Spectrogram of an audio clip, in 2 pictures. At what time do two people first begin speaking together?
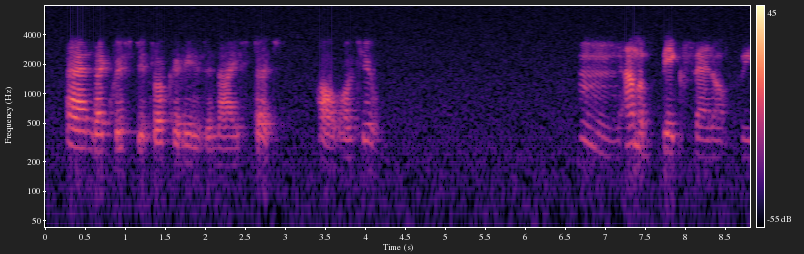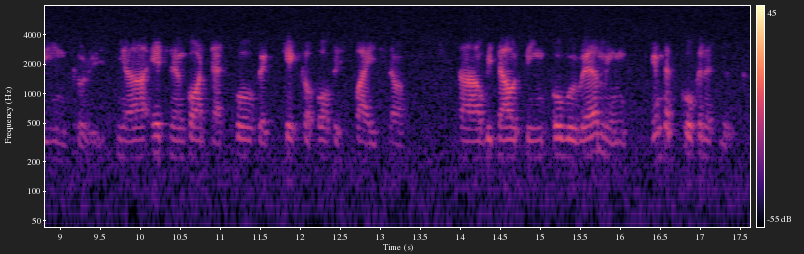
none

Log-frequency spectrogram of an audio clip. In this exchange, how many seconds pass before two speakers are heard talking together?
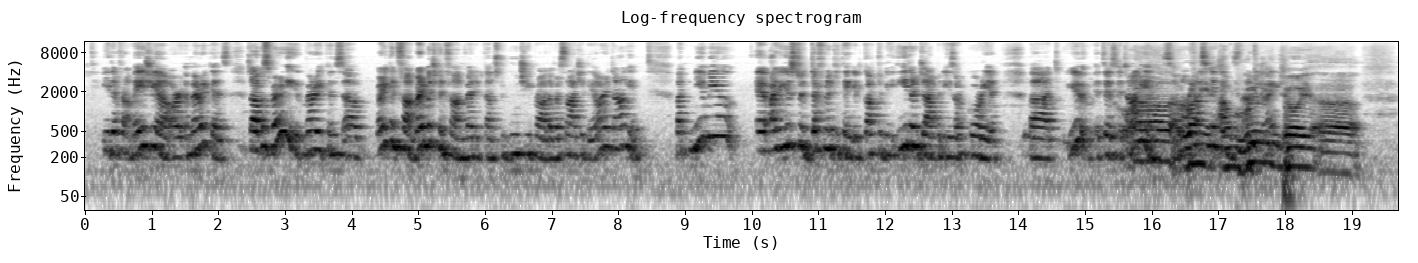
15.5 s

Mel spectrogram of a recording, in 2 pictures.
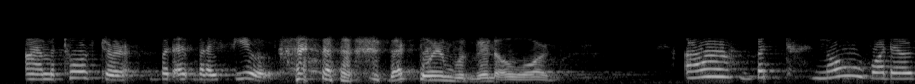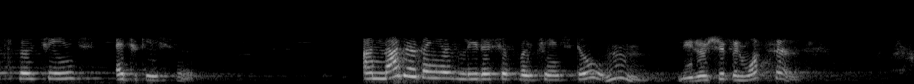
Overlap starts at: none

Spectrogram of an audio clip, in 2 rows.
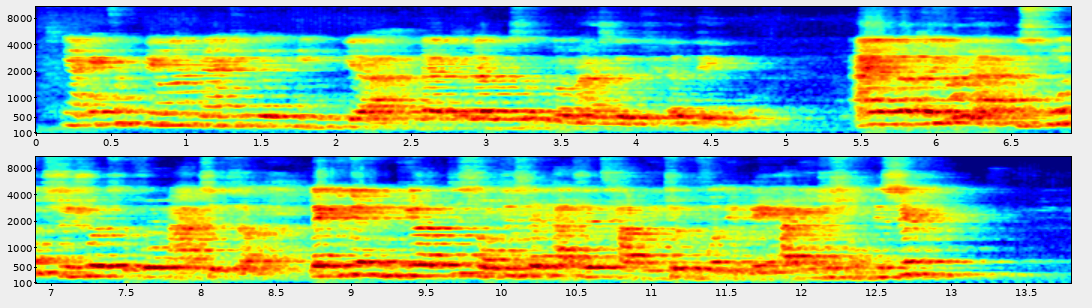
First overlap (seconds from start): none

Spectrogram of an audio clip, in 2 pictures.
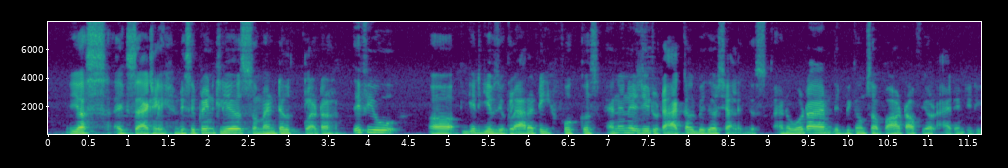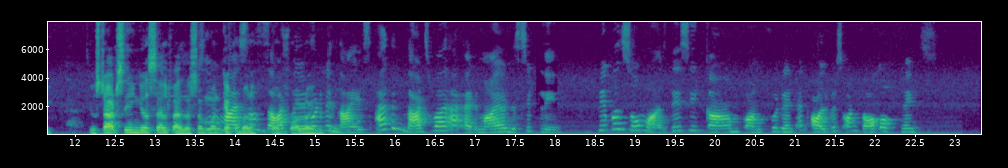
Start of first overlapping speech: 13.6 s

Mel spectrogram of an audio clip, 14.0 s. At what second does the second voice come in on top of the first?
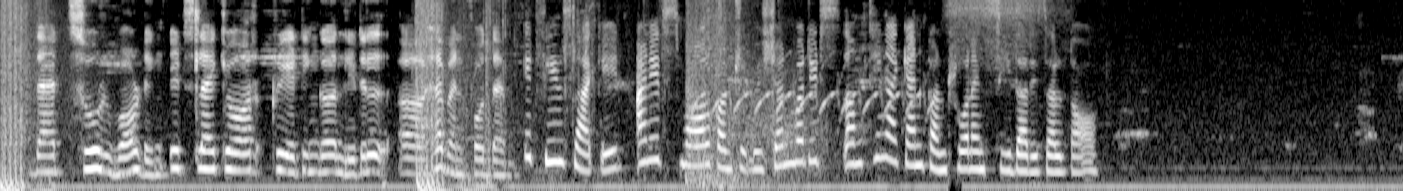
none

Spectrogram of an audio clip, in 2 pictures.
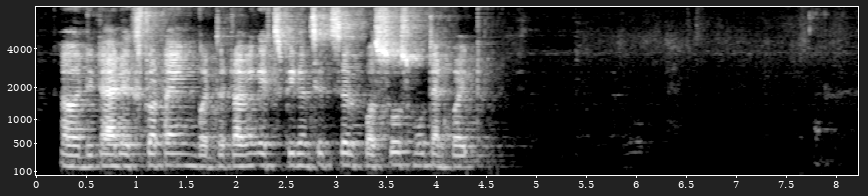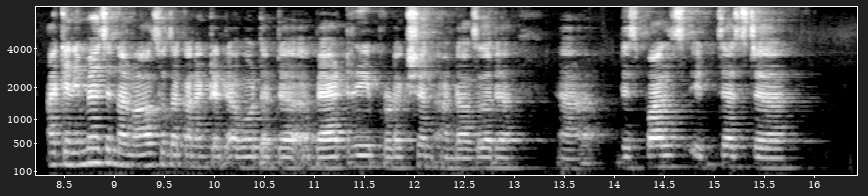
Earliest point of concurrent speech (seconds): none

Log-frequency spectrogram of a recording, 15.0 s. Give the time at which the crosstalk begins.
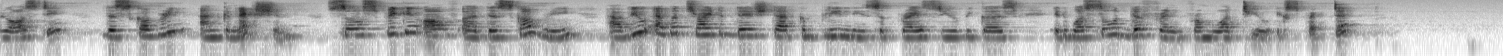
none

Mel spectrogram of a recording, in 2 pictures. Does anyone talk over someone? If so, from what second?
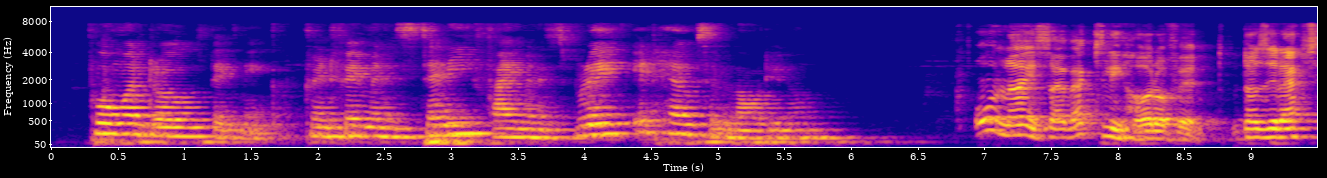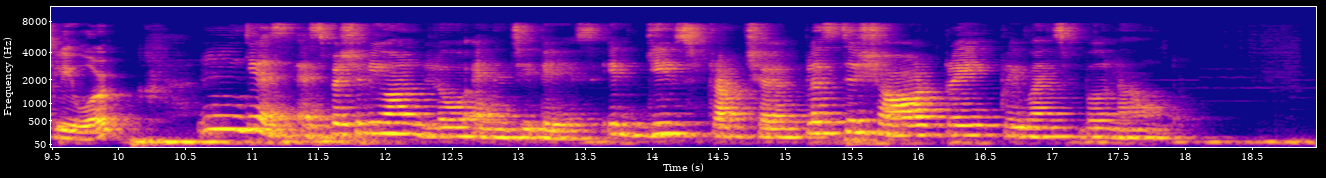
none

